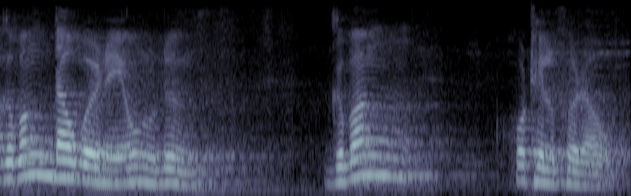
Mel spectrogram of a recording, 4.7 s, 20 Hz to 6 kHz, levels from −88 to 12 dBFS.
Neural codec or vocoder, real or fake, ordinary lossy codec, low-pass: none; real; AAC, 24 kbps; 5.4 kHz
